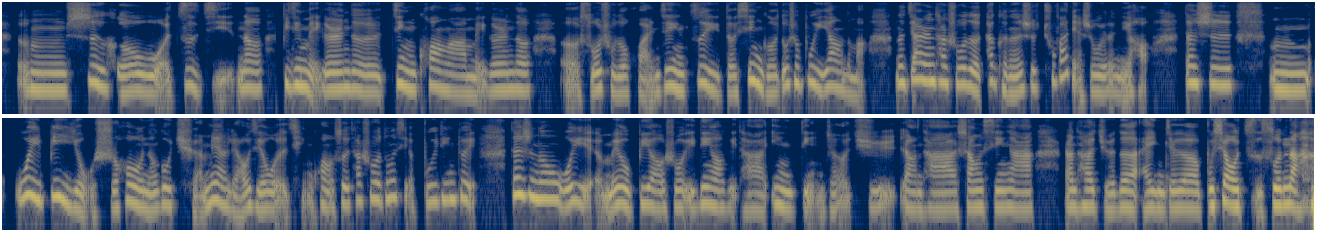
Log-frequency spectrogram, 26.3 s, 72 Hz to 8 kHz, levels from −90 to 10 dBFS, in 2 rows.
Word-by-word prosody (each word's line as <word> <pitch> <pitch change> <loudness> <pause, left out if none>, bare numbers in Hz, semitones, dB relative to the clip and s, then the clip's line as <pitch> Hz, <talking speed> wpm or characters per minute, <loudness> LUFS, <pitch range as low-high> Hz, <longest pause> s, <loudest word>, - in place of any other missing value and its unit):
嗯， 200 -1 0
适 260 +5 0
合 195 -2 0
我 185 -1 +2
自 240 -5 -6
己。 295 - -10
那， 220 -1 0 0.2
毕 255 - -1
竟 240 0 +4
每 195 -7 +1
个 200 - +1
人 210 +1 +3
的 185 -4 0
境 230 +1 +1
况 225 0 -2
啊， 180 -2 -4
每 175 +2 -2
个 195 +1 -2
人 200 +1 0
的， 200 -1 -2 0.3
呃， - - -5
所 205 - 0
处 200 -4 -4
的 175 0 -1
环 175 0 -5
境， 220 0 +2
自 275 - -3
己 210 -7 0
的 175 +1 -4
性 285 - +3
格 180 -3 -2
都 235 - 0
是 270 +1 0
不 265 +1 -1
一 205 - 0
样 225 -1 -1
的 185 - -6
嘛。 165 - -5 0.3
那 275 - +3
家 310 +4 +2
人 290 -1 +5
他 275 -1 +1
说 255 -1 -1
的， 215 -5 +3
他 280 - -6
可 230 -8 -4
能 175 +3 0
是 220 +1 -3
出 290 - -8
发 345 +4 0
点 325 - -4
是 185 - -3
为 180 -1 +1
了 - - -4
你 345 - -2
好， - - -7 0.3
但 270 - +4
是， 255 -2 0 0.3
嗯， 200 -1 +2 0.2
未 300 -2 +5
必 270 -2 +4
有 180 -4 -1
时 185 - -5
候 220 0 +3
能 175 -1 +1
够 215 +1 +2
全 200 - -7
面 235 +1 +2
了 165 -1 -3
解 185 -3 0
我 180 0 0
的 - - -4
情 270 -2 -12
况， 190 -4 -4
所 220 - 0
以 - - -3
他 250 - -6
说 270 +2 -2
的 255 - -1
东 275 +2 +1
西 290 - -7
也 - - -11
不 230 +1 -2
一 - - -4
定 265 0 +1
对。 265 -4 -2 0.3
但 325 0 +8
是 310 -2 +5
呢， 270 -1 +5
我 215 -2 +3
也 250 +5 -2
没 315 - +3
有 215 -3 +5
必 215 +4 -4
要 190 -4 0
说 195 0 -3
一 - - -1
定 220 +4 +1
要 195 -2 -1
给 190 - -9
他 170 0 -7
硬 195 -5 +2
顶 - - -5
着 170 -1 -7
去 215 - -6
让 180 -1 -3
他 175 +1 -2
伤 190 +1 -1
心 190 0 -1
啊， 180 0 -2 0.3
让 195 - +2
他 195 0 0
觉 170 -2 -4
得， 185 0 +2
哎， 180 +1 -1
你 180 -1 +3
这 185 +1 0
个 185 -1 +2
不 200 +4 +3
孝 205 -1 +7
子 195 -3 -2
孙 210 +4 +7
呐， 210 -3 +7
205 Hz, 280 characters per minute, -23 LUFS, 185-250 Hz, 0.3 s, 但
